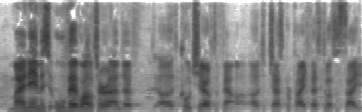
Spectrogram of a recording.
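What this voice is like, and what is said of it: Noticeable foreign accent. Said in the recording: “If you notice the accent, right?”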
